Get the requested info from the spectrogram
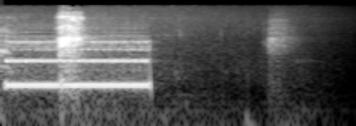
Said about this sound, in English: I'm just going to enter this access code on this site. Oh, it's ringing. Oh, God.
